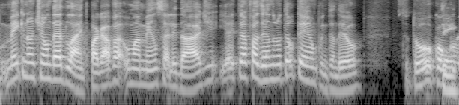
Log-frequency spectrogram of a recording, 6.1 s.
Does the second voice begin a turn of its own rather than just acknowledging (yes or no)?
no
